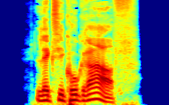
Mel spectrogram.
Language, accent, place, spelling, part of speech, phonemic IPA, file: German, Germany, Berlin, Lexikograf, noun, /lɛksikoˈɡʁaːf/, De-Lexikograf.ogg
- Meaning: lexicographer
